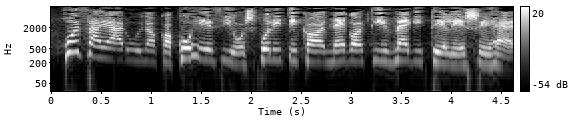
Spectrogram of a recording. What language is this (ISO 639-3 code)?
hun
